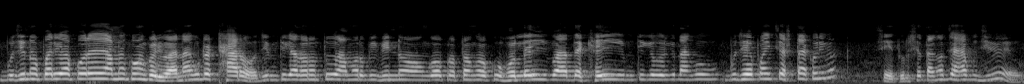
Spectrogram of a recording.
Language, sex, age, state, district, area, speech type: Odia, male, 60+, Odisha, Mayurbhanj, rural, spontaneous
